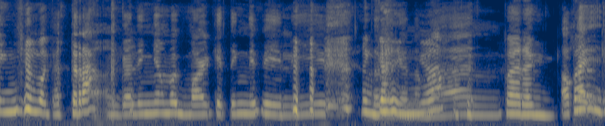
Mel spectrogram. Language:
Filipino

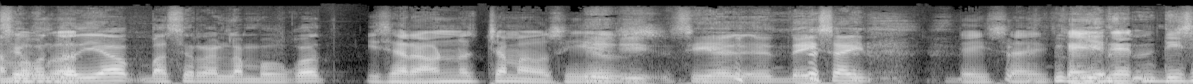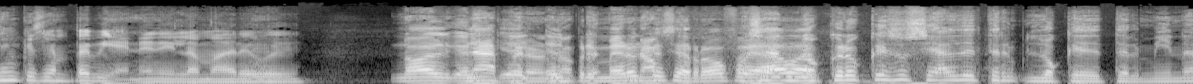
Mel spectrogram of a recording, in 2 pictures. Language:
Spanish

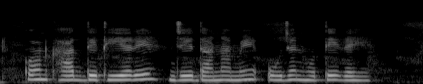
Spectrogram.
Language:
Magahi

